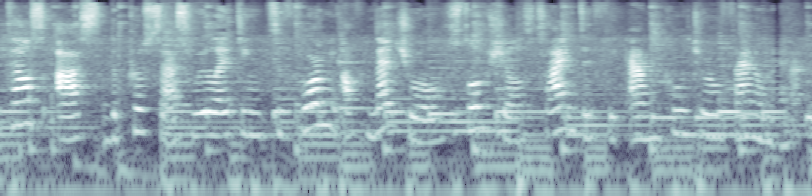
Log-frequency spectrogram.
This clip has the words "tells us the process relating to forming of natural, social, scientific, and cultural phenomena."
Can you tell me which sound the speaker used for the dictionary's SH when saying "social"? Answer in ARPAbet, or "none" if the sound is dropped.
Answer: SH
